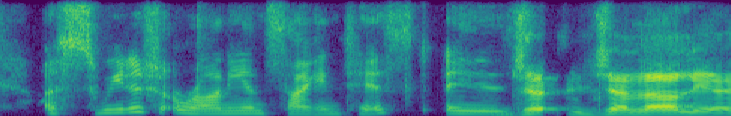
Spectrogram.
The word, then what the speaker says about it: Djalali: swedish iranian scientist is jalali i think i think that he is the d is silent thank you um is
